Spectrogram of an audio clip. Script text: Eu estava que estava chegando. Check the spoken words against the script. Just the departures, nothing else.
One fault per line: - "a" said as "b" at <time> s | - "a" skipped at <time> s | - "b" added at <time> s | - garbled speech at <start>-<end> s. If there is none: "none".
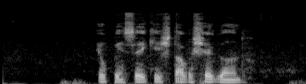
- "estava" said as "pensei" at 1.1 s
